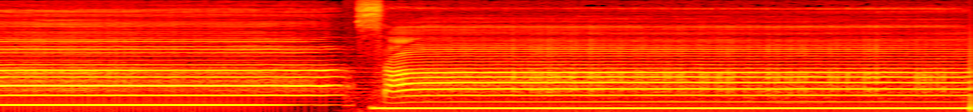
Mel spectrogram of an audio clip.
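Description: A woman's voice singing the swara Pa as a long, steady held note, then, after a brief break about two seconds in, dropping a fifth to the lower Sa, held steady without wavering. This is the descending half of the Sa-Pa-Sa warm-up, where the voice relaxes after the high Sa.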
